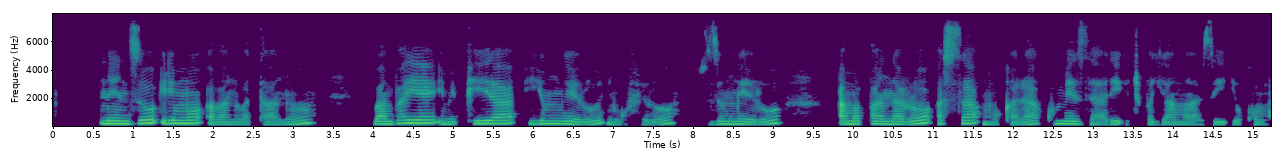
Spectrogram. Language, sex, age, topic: Kinyarwanda, female, 18-24, government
